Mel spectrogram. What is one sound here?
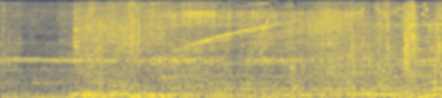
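Magic blasts and hits crackle and boom during a fight.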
